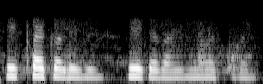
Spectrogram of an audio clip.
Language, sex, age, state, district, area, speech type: Hindi, female, 45-60, Uttar Pradesh, Sitapur, rural, conversation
